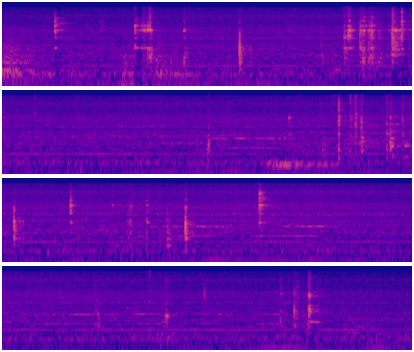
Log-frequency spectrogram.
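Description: Ginger-garlic paste and whole spices frying in oil and a little hot water in a pan: a steady sizzle, with scattered clinks and scrapes of a cooking utensil, bunched about five and eleven seconds in.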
